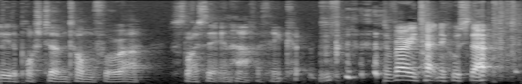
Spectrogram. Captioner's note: chuckles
